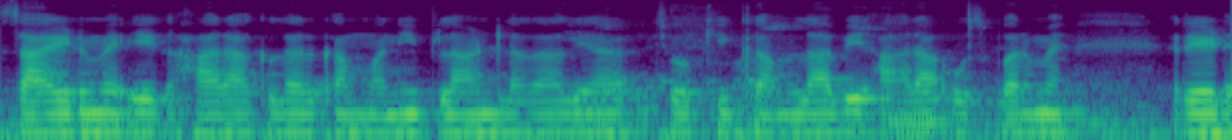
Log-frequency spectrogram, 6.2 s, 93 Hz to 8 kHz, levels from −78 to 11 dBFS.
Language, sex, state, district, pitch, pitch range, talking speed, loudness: Hindi, male, Jharkhand, Deoghar, 110 Hz, 105-110 Hz, 195 wpm, -21 LUFS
